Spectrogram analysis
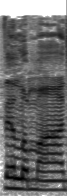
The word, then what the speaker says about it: Philemon: others are Philippians and Philemon or Philemon some people say it like that but um this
